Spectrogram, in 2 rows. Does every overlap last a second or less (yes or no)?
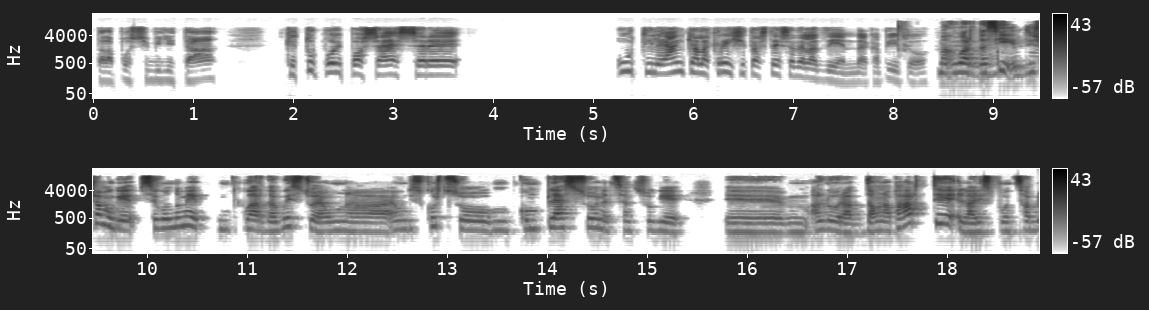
yes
